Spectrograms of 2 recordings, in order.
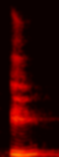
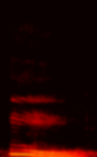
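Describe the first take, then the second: First: The vowel starts with a hard glottal attack. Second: The vowel starts with a soft breathy h. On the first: The speaker calls it wrong. "we're not saying E" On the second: The speaker calls it right. "I attach a soft little H before"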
